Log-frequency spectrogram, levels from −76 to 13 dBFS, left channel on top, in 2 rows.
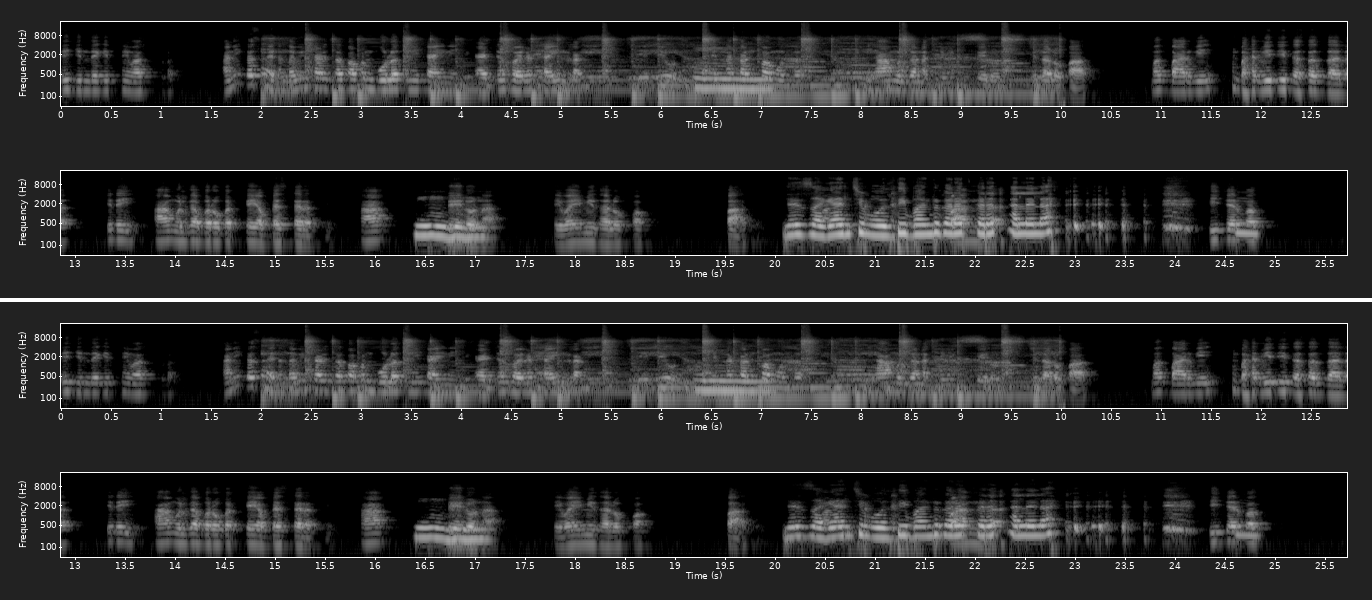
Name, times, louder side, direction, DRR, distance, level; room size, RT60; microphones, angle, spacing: voice 1, 0.0-0.8 1.6-5.2 5.8-6.2 6.5-7.4 8.1-10.2 10.9-11.5 11.8-12.9 13.3-15.4 15.9-16.1 16.7-17.2 17.8-18.7 19.5-19.7 20.5-20.6 21.8-22.3 23.9-24.8, left 1 dB, 20° left, 1.2 m, -29 dB
Human voice / Acoustic guitar, 2.0-10.0, equal, ahead, 0.8 m, -35 dB
voice 2, 6.3-7.1 16.4-17.1 20.1-22.8 23.9-24.1 24.6-24.8, left 3 dB, 75° left, 0.6 m, -22 dB
6.0 x 2.2 x 3.2 m
head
